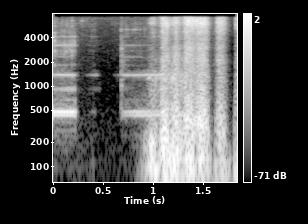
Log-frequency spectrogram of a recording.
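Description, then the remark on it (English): Ringback tone of an outgoing phone call to someone's mother: a steady electronic ring, a short pause, then the ring resumes before loud, muffled crackling noise swamps it, as if the line connects. “Everybody that's wondering, we're calling Joe's mom right now.”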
